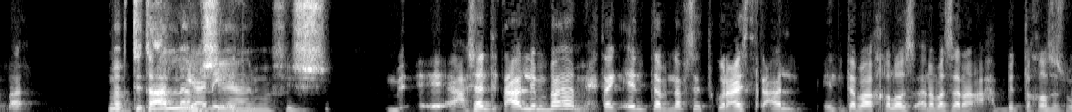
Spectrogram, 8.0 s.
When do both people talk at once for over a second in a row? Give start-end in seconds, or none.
none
